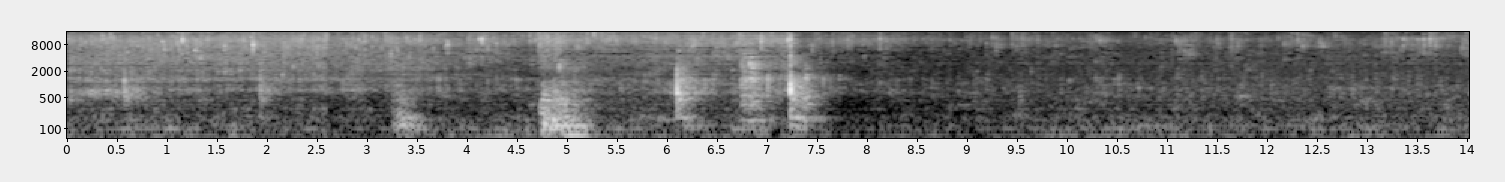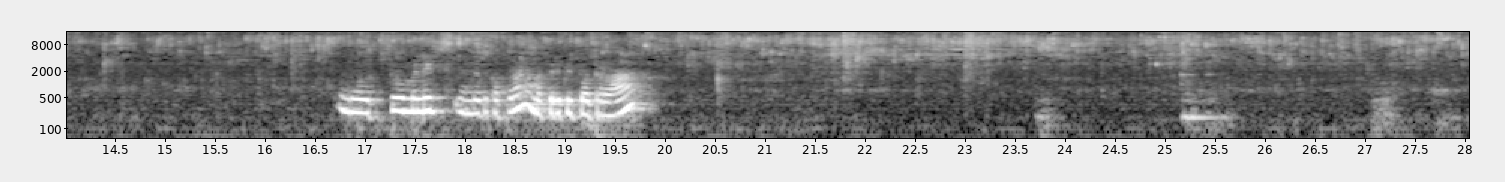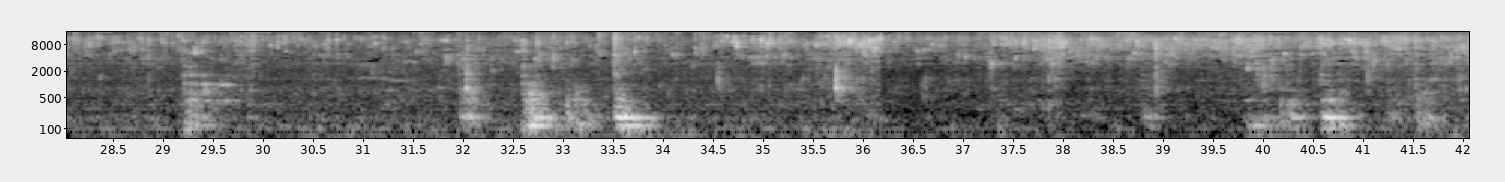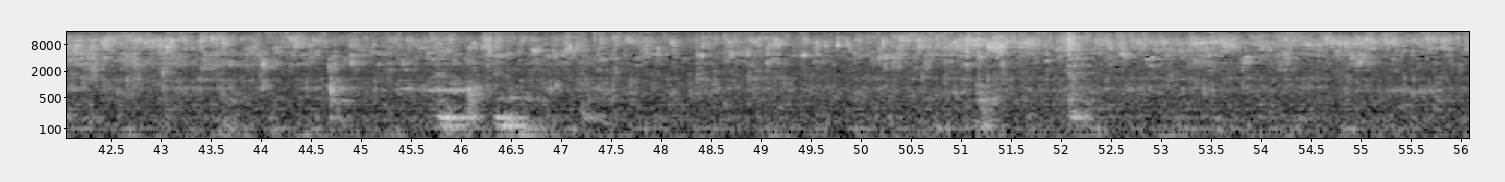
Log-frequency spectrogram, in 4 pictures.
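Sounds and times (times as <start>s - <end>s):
deep-frying sizzle: 0.0s - 56.0s.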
